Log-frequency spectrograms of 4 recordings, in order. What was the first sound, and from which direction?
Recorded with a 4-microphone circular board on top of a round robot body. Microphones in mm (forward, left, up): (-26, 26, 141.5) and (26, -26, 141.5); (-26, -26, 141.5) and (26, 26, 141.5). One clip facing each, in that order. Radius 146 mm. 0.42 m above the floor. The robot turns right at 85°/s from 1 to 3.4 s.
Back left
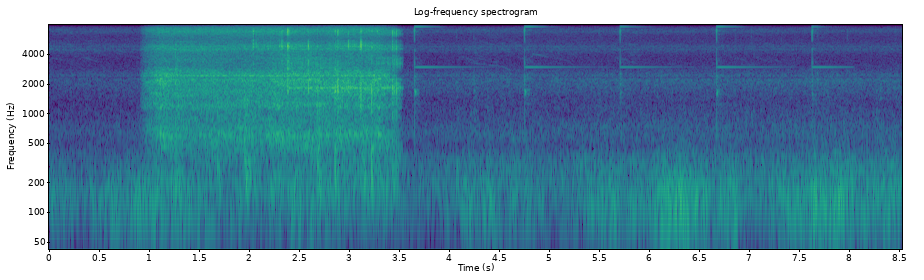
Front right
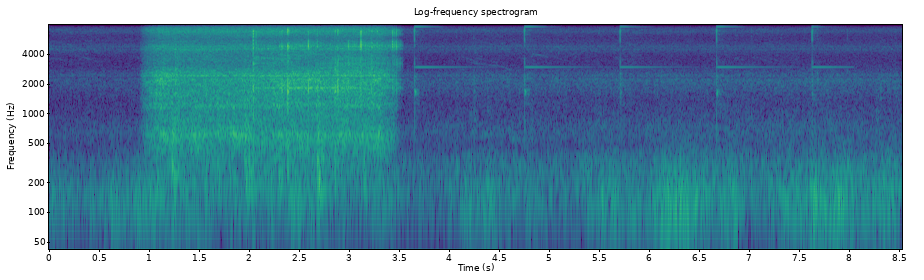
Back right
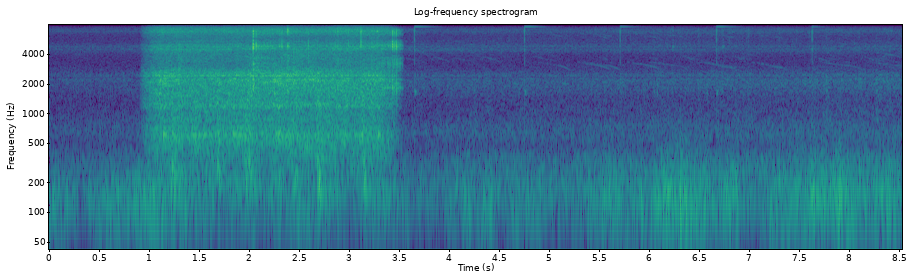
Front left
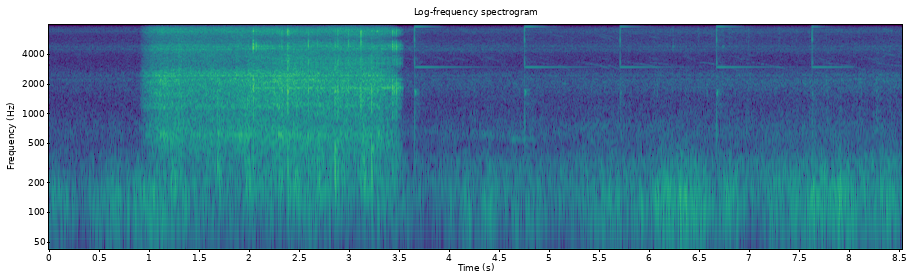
Frying, 20° right.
